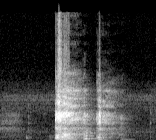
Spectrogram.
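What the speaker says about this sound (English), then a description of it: "I don't usually cough in my videos" One sharp, close cough followed by a smaller second hack, loud against an otherwise quiet room.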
